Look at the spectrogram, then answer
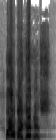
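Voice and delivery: hammed-up alarm at the burnt muffins; panicked exclamation. Pastor acting his own kitchen panic, loud high cry. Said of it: "this is how [name] reacts".

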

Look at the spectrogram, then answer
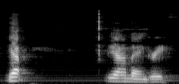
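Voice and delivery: soft, resigned admission; a hushed, deflated confession; quiet admission. Retold or imitated. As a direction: concede it under your breath. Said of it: "you're like".

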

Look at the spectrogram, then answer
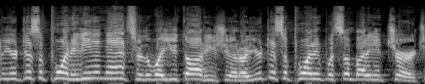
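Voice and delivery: normal talking voice

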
